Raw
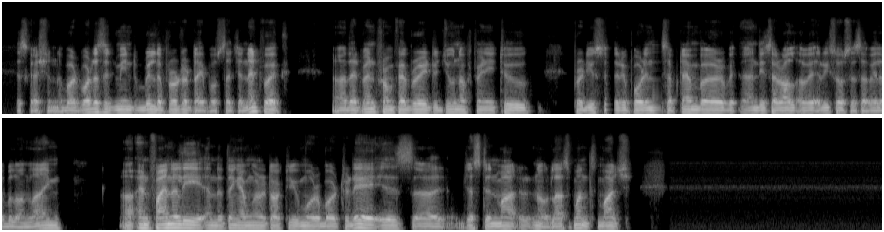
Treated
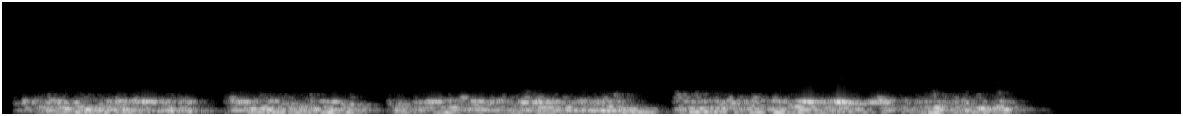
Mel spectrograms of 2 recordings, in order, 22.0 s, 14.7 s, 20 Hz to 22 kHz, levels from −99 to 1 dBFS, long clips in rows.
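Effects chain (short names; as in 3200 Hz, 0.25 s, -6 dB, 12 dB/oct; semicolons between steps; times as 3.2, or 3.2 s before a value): block floating point 3-bit; elliptic low-pass 650 Hz, stop band 60 dB; notches 60/120/180 Hz; in parallel at 0 dB: negative-ratio compressor -37 dBFS, ratio -1; on the sum: limiter -27 dBFS, peak gain reduction 10.5 dB; on a send: frequency-shifting echo 0.281 s, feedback 39%, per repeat +51 Hz, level -15 dB; on the sum: plain phase-vocoder stretch 0.67×; crossover distortion -57 dBFS; shoebox room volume 210 m³, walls mixed, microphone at 4.8 m; spectral expander 2.5:1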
